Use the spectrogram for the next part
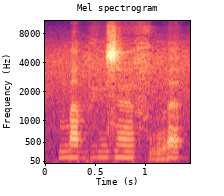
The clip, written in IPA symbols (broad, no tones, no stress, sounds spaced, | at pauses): m a bʱ ʉ z œ̃ f ṵ ɐ̯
